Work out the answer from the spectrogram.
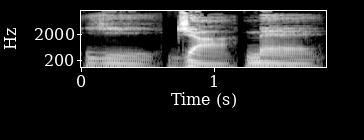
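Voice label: "yijame", concatenated syllables; Affixing experiment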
